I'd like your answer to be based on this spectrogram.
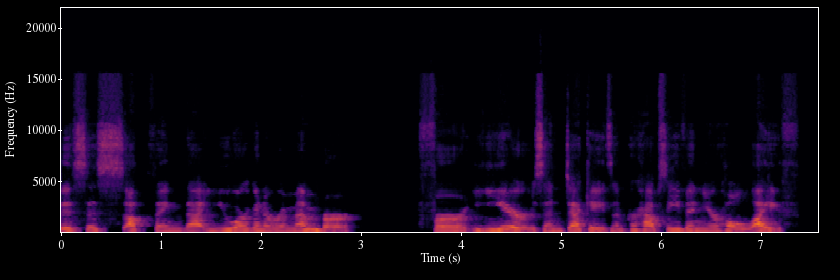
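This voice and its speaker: A fairly slow, monotone woman's voice, fairly high in pitch, in a Canadian accent, on a very clean recording with a silent background. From Canada. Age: 30s. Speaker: film YouTuber. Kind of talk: livestream chat reading viewer comments. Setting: livestream.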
